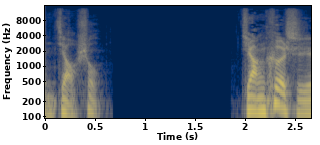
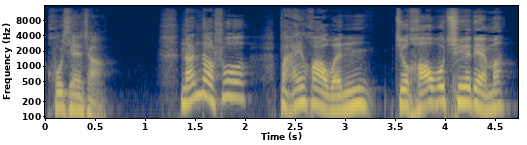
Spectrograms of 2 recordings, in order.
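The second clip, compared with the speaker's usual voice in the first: indignant student's challenge, pitched up; narrated angry student, higher-pitched; angry questioning; 7 semitones higher than usual. A narrator's reading. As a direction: demand an answer with rising indignation. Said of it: "生气地问".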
